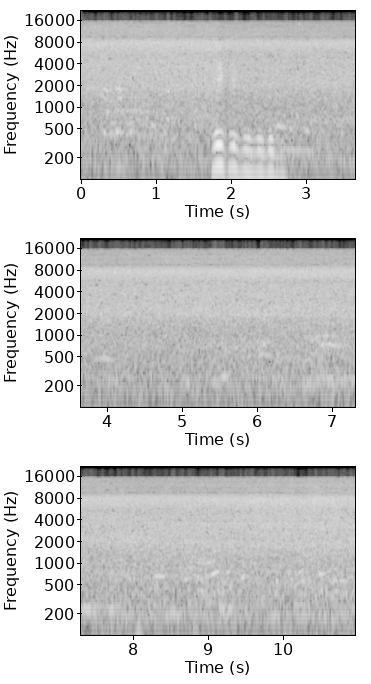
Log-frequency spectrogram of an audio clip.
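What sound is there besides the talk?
waterfall in East Java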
